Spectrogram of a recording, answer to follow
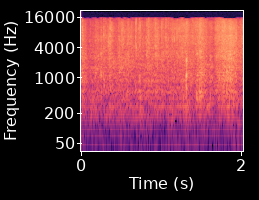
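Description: Tissue paper rustling and crinkling as hands pull it back inside a cardboard shoebox, with a brief tick a little past a second in.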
